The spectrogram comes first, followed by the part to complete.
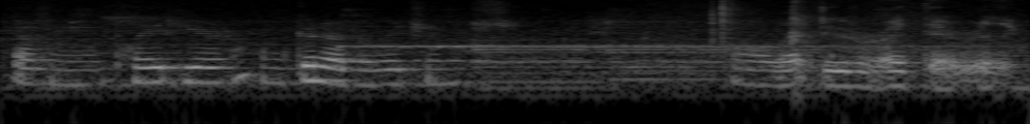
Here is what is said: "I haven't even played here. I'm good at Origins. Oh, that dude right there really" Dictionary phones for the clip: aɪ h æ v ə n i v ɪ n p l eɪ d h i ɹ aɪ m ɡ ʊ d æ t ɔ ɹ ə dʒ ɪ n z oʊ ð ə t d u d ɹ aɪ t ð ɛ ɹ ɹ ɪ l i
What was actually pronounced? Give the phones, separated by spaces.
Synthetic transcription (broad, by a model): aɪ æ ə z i ɪ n p l eɪ d h i ɹ aɪ m ɡ ʊ d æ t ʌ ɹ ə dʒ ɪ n oʊ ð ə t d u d ɹ aɪ t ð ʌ ɹ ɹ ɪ l i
